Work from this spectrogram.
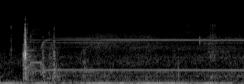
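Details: Cub Cadet 3X MAX 34-inch 420cc fuel-injected three-stage snow blower, engine off at key-on: click, then a quiet steady electric hum as it cycles through; fuel pump priming normally.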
